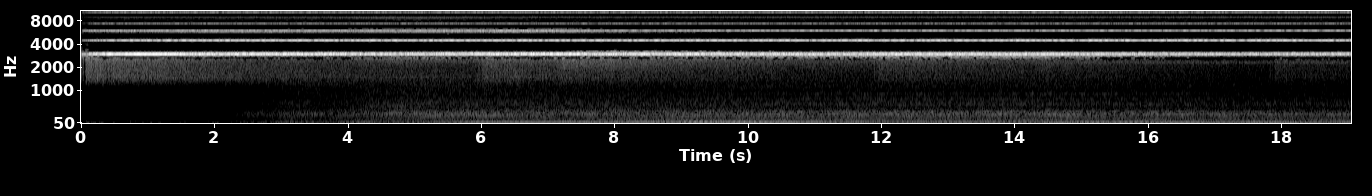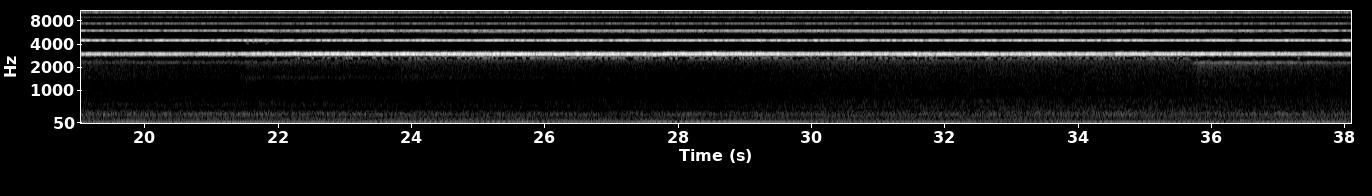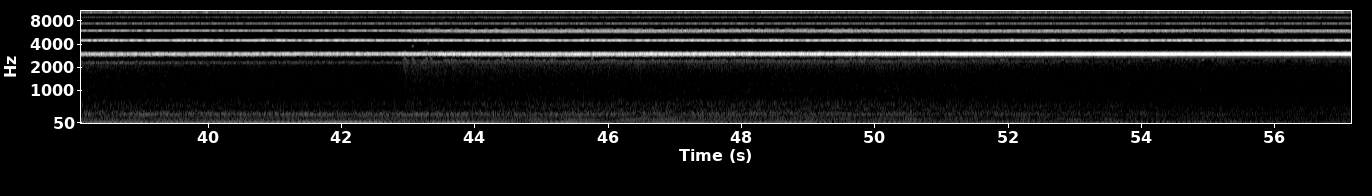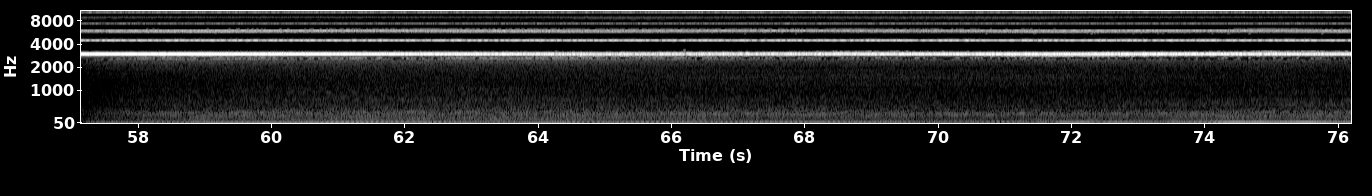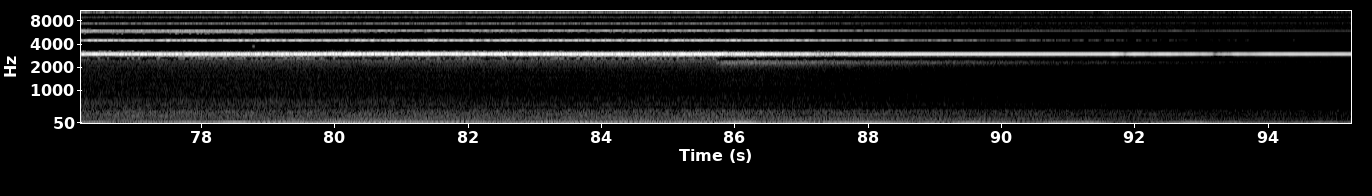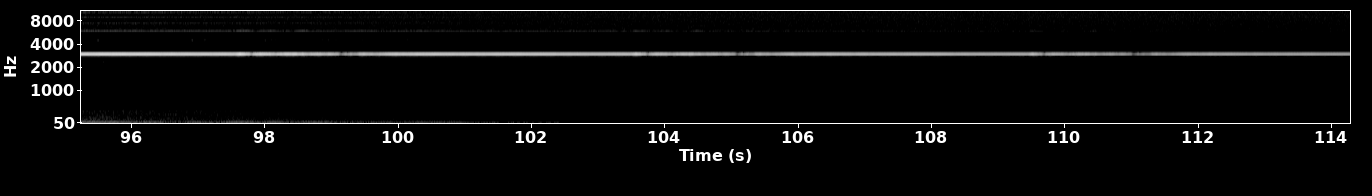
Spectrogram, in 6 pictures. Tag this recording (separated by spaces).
ambient drone multisample overtones pad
